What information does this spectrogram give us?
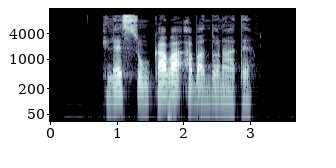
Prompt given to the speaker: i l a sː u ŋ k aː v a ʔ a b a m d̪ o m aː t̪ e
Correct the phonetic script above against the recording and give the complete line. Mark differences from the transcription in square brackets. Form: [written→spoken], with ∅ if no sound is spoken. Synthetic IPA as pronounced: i l [a→ɛ] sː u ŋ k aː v a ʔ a b a [m→n] d̪ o [m→n] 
